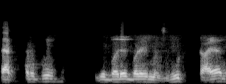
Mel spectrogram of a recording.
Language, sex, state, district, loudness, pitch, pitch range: Hindi, male, Uttar Pradesh, Jyotiba Phule Nagar, -19 LUFS, 125 Hz, 120-130 Hz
